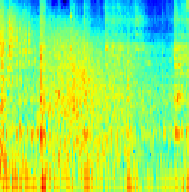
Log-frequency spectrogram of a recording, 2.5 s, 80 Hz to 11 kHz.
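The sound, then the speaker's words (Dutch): Heavy 120 mm tank cannon fire, loud, with a sharp blast early on and further booms rolling over a dense, continuous low rumble. “Voel je je onwijs machtig als je in zo'n tank rijdt en een kanon bij hebt van 120 mm?”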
